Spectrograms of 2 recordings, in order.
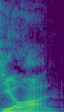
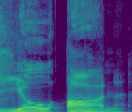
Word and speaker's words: Yoan: I don't think it's Johan. That's a baseball reference though. It's Yoan. Yeah. No, not not like Johan Santana, right? Like Y O N. Yan. Yoan. No H. Y O Oh, okay.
